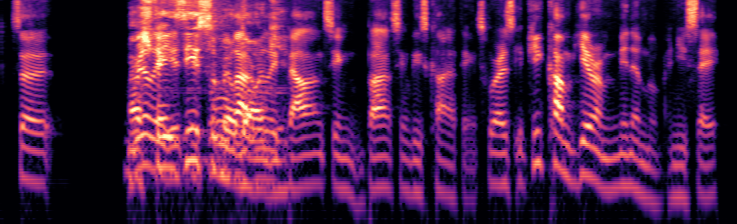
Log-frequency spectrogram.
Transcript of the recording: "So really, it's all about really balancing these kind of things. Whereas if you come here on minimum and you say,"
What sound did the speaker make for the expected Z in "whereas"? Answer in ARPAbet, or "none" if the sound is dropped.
Z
